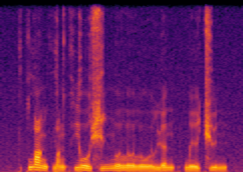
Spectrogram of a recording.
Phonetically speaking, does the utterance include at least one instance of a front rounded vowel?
yes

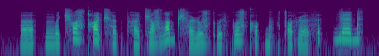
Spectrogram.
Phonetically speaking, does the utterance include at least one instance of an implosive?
no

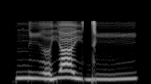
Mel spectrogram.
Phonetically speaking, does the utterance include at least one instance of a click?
no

